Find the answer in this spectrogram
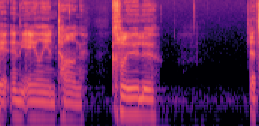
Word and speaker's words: Cthulhu: the second the second make sure the second the second syllable is made with a guttural noise obviously Wow ok very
